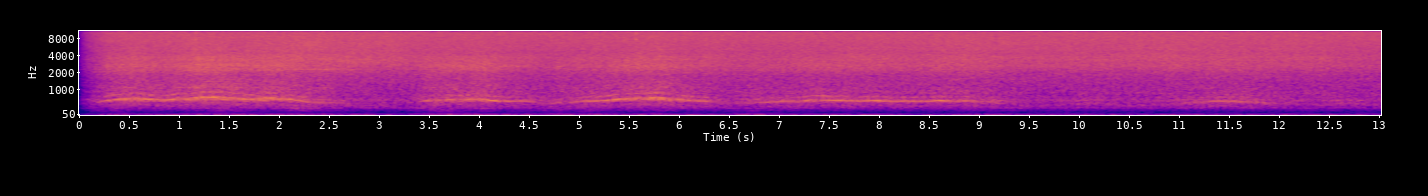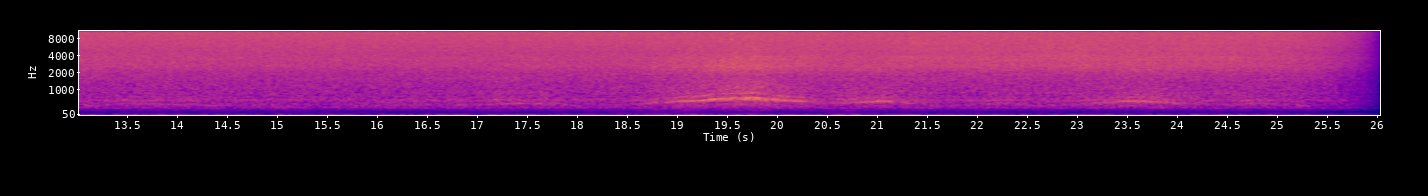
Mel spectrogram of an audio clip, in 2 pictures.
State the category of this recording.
Soundscapes > Nature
